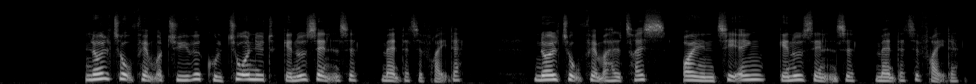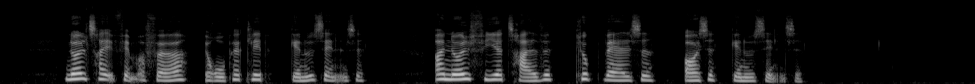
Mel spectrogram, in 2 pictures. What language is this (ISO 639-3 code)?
dan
